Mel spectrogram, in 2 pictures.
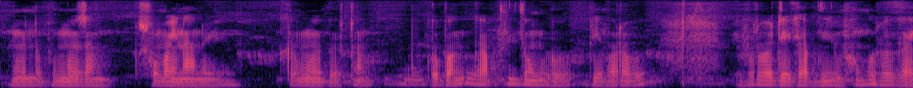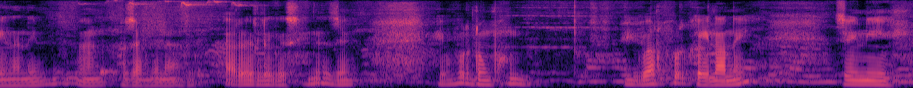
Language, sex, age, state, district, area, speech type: Bodo, male, 45-60, Assam, Udalguri, rural, spontaneous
